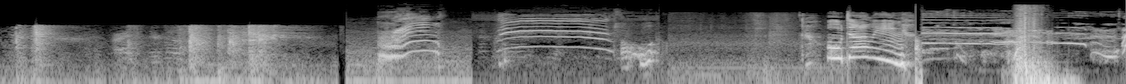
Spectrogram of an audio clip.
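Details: Kittens meowing indoors: several drawn-out, arched harmonic meows rising then falling, mixed with short higher mews, a human voice speaking between them and brief bursts of noise near the end.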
